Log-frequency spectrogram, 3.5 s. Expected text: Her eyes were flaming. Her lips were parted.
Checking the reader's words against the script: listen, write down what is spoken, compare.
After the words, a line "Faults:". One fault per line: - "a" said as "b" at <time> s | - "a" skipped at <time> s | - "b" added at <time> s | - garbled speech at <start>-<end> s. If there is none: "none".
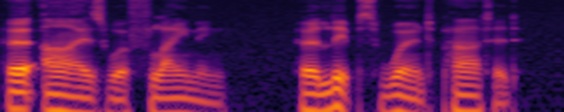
Her eyes were flaming. Her lips weren't parted.
Faults:
- "were" said as "weren't" at 2.4 s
